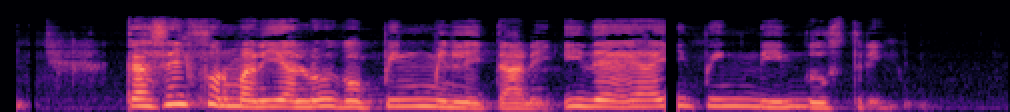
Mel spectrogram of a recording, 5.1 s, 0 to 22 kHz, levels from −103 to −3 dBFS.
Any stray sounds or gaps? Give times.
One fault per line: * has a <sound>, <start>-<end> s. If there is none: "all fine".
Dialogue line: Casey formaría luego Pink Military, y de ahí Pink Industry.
* has a dropout, 3.3-3.4 s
